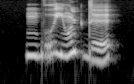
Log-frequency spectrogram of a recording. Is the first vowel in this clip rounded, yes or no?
yes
